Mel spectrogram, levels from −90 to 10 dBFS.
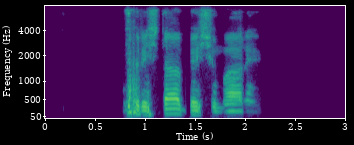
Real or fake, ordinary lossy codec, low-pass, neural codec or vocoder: real; Opus, 24 kbps; 7.2 kHz; none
